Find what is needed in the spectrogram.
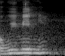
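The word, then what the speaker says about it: women: đọc là men đó hoặc là Woman cũng thế thì khi đổi sang số nhiều nó thành chữ nó cũng viết là men như thế này nhưng lại đọc là wimin nó rất là dị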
